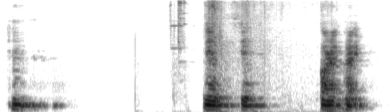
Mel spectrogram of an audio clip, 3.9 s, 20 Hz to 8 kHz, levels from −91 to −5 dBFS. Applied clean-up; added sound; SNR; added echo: neural mask model RNNoise.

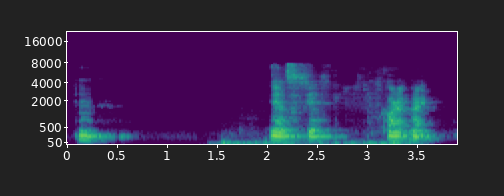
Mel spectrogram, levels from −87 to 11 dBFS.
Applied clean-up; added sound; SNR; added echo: neural mask model Resemble Enhance denoiser.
